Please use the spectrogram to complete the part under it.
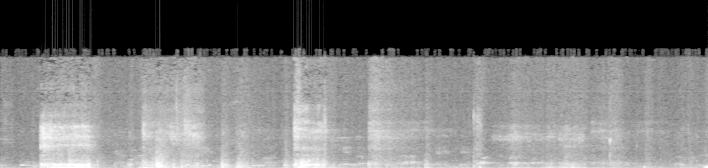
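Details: English Bulldog (Canis familiaris), snoring.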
